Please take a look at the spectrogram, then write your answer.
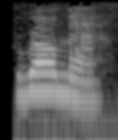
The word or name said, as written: romain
